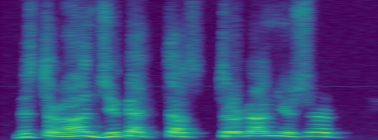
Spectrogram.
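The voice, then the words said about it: Poorly done put-on foreign accent. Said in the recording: “I'm really bad with accents, if no one can tell.”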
